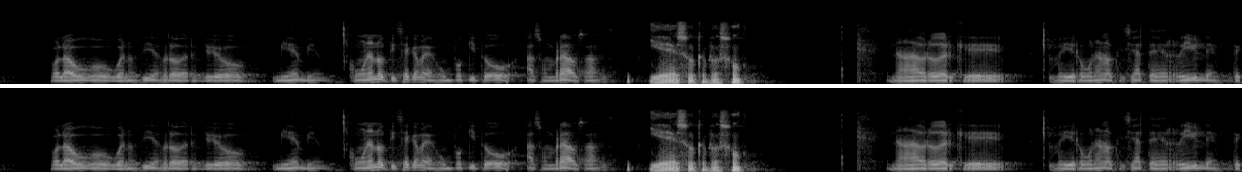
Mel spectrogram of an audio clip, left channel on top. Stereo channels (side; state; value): both; identical; correlation 1.00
